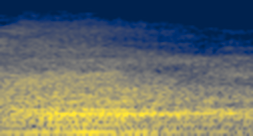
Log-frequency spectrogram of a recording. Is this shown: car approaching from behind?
yes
